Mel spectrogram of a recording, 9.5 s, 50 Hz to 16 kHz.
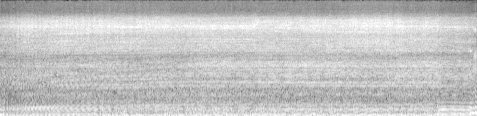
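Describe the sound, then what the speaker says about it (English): A Ducati Monster 821 motorcycle engine runs loud and close the whole time, a steady rumbling drone with a rough, crackly edge like pops and burbles as the bike slows down. "do y'all hear this bike, man? Like all the pops and burbles on deceleration."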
